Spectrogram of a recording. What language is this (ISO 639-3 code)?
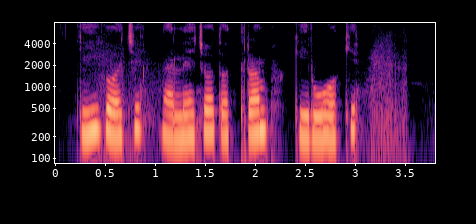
kln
